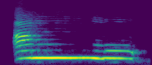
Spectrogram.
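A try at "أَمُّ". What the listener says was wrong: হ্যাঁ, আরেকটু বেশি করে ধরে রাখতে হবে।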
